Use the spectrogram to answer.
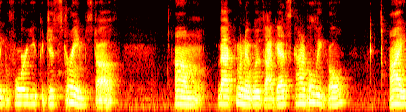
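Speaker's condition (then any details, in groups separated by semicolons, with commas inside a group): Disability causing slurred speech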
